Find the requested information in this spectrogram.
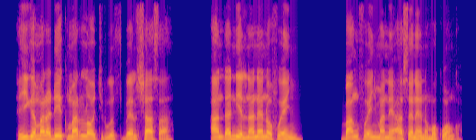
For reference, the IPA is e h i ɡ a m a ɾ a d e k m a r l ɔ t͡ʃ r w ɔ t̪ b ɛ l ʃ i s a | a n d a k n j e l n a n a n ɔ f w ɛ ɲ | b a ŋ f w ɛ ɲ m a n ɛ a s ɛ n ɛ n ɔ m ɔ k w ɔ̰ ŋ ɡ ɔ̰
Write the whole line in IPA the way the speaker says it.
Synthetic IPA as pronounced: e h i ɡ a m a ɾ a d e k m a r l ɔ t͡ʃ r w o t̪ b ɛ l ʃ a s a | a n d a n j e l n a n ɛ n ɔ f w ɛ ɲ | b a ŋ f w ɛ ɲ m a n ɛ a s ɛ n ɛ n ɔ m ɔ k w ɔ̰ ŋ ɡ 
